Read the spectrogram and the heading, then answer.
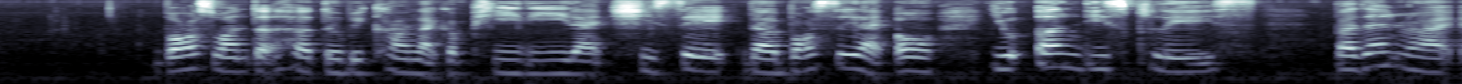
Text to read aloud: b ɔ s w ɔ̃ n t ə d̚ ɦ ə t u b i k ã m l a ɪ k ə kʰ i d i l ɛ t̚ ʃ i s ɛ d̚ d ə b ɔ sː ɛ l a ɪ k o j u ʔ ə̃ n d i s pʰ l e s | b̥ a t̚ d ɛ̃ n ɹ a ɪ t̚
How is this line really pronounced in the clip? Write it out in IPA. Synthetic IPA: b ɔ s w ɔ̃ n t ə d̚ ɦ ə t u b i kʰ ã m l a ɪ k ə pʰ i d i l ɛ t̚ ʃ i s e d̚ d ə b ɔ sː e l a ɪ k o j u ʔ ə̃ n d i s pʰ l e s | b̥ a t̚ d ɛ̃ n ɹ a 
